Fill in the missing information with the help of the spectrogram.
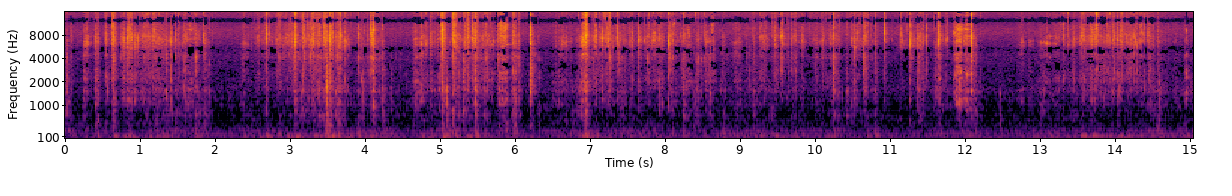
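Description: A metal utility blade shaves curls off the edge of a solid, rounded-rectangle pink dry soap bar held in the hand. The sound is a rapid run of crisp, dry, bright scraping crackles and ticks, like fast keyboard typing, broken by brief quieter pauses.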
